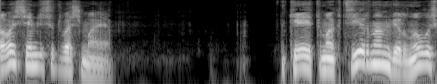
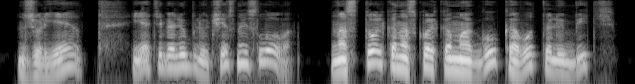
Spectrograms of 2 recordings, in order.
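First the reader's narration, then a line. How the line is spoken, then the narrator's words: Mumbling gentleman. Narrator (Russian): пробормотал джентльмен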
